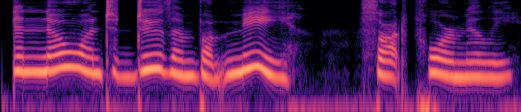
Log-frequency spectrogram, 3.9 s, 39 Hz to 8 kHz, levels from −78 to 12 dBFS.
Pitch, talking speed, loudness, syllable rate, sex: 245 Hz, 170 wpm, -14 LUFS, 4.0 syllables/s, female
